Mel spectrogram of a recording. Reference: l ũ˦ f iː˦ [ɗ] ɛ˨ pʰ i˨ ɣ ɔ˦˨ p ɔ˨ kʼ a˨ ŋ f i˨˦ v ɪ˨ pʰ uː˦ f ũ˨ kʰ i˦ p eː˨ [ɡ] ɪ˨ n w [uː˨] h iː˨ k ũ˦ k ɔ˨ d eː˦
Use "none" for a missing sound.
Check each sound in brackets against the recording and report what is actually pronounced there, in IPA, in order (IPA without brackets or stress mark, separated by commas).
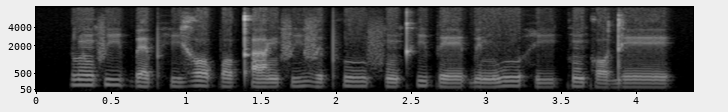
ɓ, ɓ, uː˦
